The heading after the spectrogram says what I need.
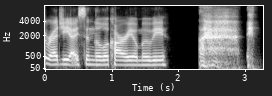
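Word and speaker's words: Regice: that the anime doesn't necessarily have the correct pronunciation either yeah that's true I'm looking at you reg ice you mean Reggie ice shut the up I mean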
